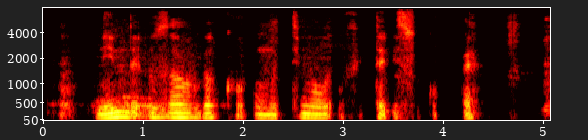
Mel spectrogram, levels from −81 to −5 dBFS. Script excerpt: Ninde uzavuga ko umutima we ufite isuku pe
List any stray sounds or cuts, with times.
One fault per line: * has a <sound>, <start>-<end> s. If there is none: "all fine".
all fine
